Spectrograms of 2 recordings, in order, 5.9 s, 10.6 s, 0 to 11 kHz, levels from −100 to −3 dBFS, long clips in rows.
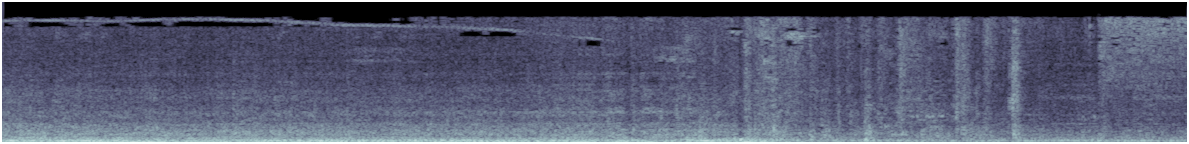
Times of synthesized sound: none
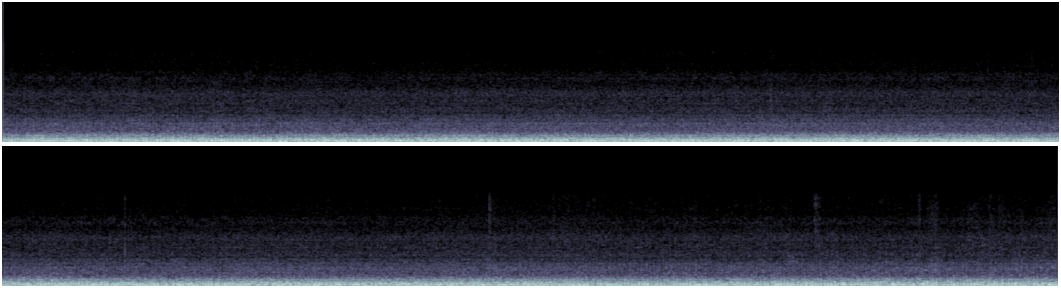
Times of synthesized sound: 0.0-1.4 (vocoder, Vocos); 5.1-6.4; 8.2-10.6

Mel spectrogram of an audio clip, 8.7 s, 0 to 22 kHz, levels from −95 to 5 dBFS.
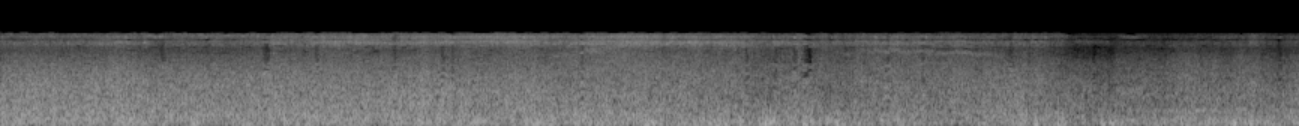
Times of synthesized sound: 0.0-8.7 (vocoder, BigVGAN v2)

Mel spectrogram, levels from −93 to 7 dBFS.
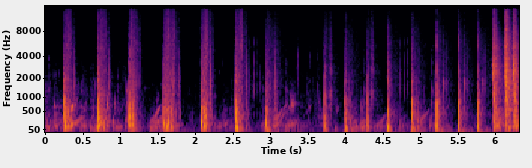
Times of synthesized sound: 0.8-3.3 (vocoder, BigVGAN v2); 4.3-5.2; 5.8-6.3

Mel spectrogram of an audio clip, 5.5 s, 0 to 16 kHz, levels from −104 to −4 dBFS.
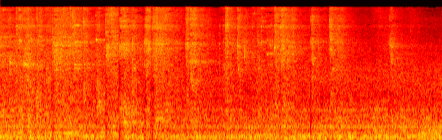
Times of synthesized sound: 0.0-5.5 (vocoder, BigVGAN v2)

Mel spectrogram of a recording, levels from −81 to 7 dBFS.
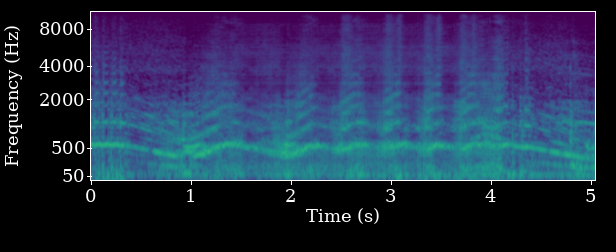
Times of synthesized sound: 1.1-4.1 (vocoder, Vocos)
